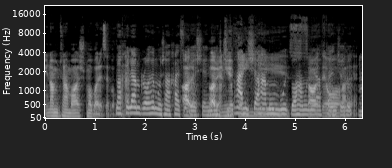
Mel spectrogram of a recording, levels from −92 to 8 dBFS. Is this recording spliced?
yes; 1 cut; at 3.8 s

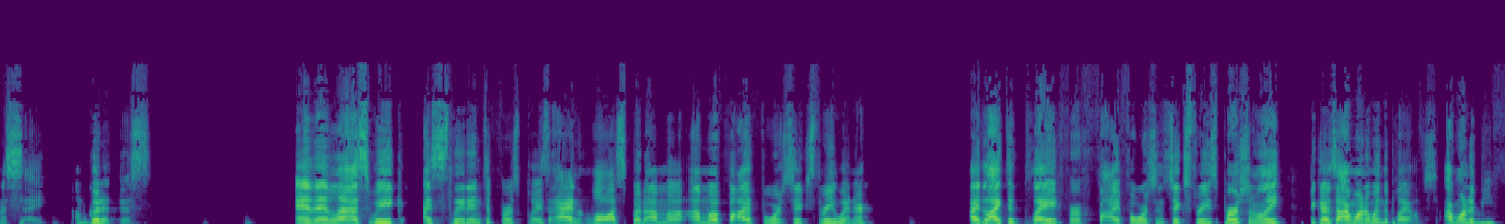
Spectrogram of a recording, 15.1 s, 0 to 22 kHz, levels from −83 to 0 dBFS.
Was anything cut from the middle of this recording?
no; 0 cuts

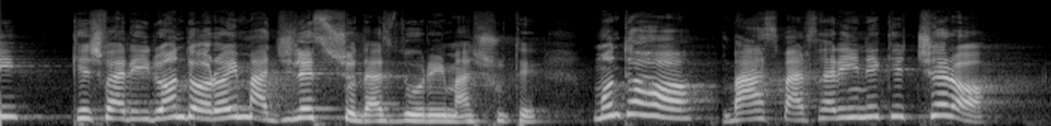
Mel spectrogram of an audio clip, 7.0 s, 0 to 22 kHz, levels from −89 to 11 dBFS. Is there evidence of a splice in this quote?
yes; 1 cut; at 4.8 s

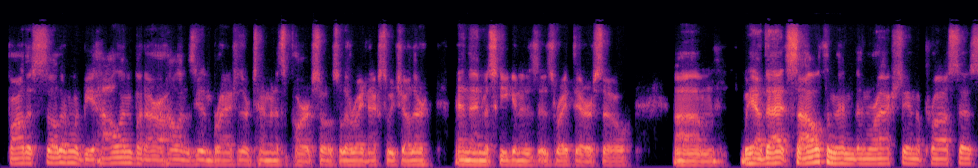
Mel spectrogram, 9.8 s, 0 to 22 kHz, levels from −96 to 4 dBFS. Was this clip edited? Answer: yes; 1 cut; at 4.4 s

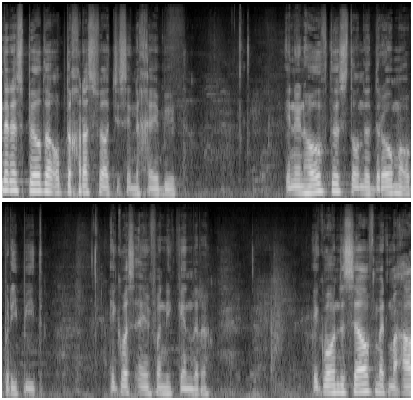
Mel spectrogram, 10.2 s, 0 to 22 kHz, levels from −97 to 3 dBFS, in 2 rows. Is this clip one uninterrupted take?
no; 1 cut; at 6.4 s

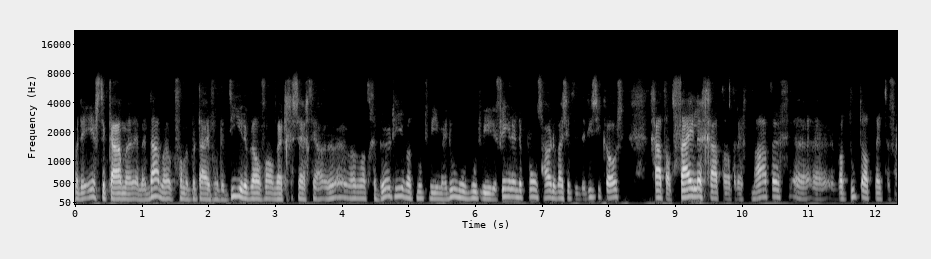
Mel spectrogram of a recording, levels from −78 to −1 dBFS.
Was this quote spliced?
no; 0 cuts

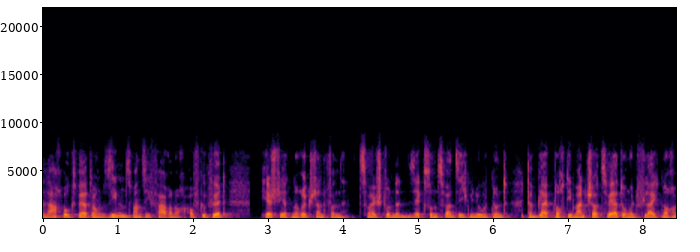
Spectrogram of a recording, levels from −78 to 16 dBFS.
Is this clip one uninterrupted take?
no; 1 cut; at 2.7 s

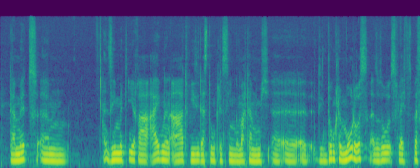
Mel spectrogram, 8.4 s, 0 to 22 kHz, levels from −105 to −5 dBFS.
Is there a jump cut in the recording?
no; 0 cuts

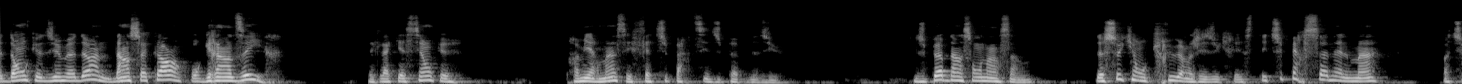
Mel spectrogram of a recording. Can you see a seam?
no; 0 cuts

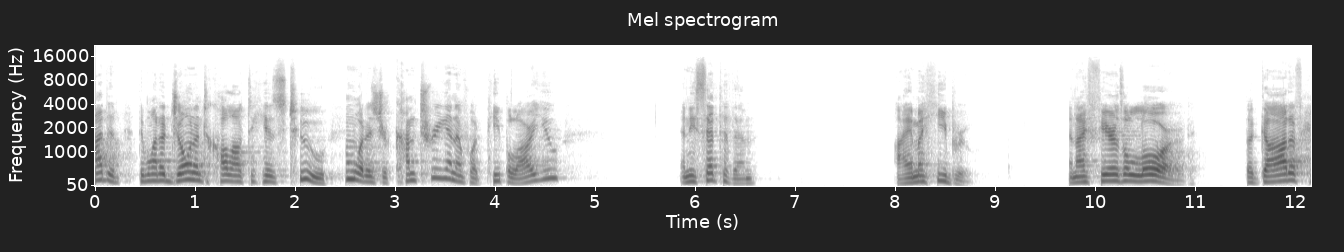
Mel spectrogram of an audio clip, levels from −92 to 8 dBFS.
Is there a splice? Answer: yes; 1 cut; at 2.5 s

